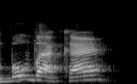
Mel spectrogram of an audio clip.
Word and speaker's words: Boubacar: Mano, é bem como se fala mesmo. Boubacar. Tá. Traoré.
